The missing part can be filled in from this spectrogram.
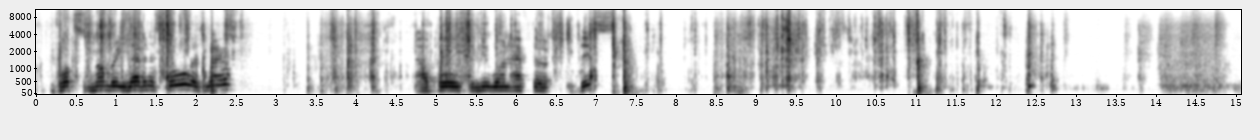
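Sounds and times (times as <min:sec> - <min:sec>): plastic packaging crinkling and tearing: 0:00.0 - 0:02.7, 0:03.4 - 0:12.7.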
